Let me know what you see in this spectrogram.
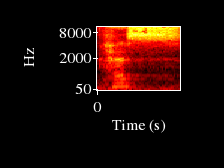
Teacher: sin itu dia memiliki sifat mengalir nafas, hams, mengalir nafas, maka dialirkan ketika dia sukun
